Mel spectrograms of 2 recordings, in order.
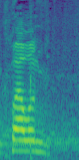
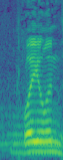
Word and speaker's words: Cleland: Warren Cleon Cleland. Sorry, keep getting his name wrong.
